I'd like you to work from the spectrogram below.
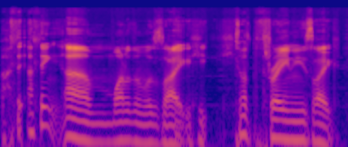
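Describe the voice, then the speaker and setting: A man co-hosting a casual basketball podcast, relaxed and quick to chuckle. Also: fairly low pitch, music in the background. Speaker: podcast co-host.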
